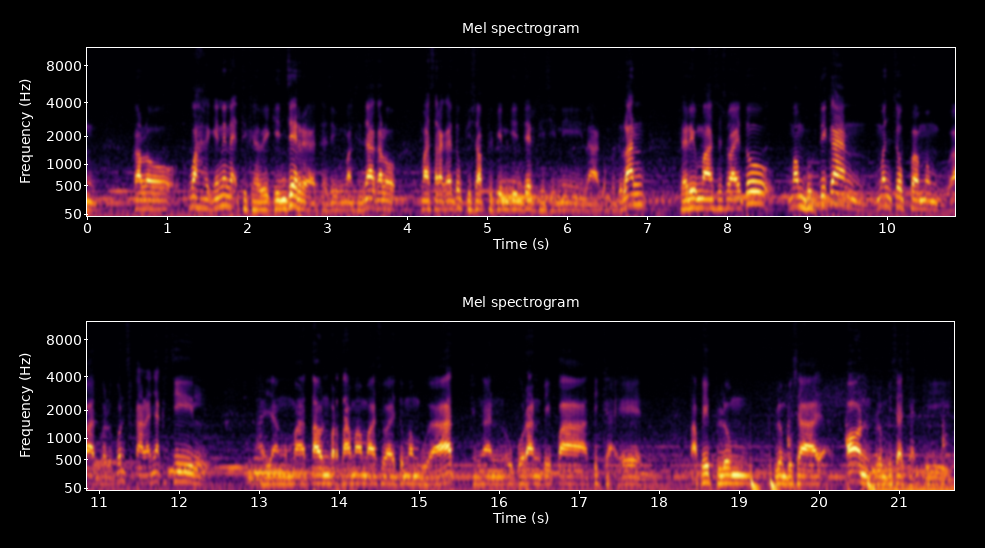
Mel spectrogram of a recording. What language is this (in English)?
Indonesian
